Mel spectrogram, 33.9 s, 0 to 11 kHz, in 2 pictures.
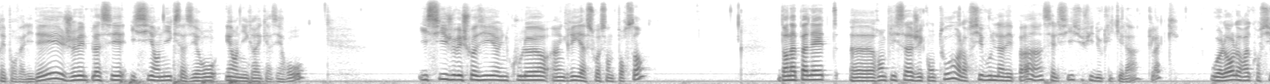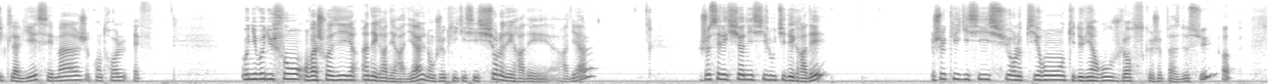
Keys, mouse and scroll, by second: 1.3 click, 1.9 ctrl+a, 2.4 ctrl+KP_0, 2.9 Tab, 3.2 KP_0, 3.4 Tab, 8.2 click, 15.2 click, 22.4-23.8 drag, 24.3-25.8 drag, 28.2 click, 32.9 click.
